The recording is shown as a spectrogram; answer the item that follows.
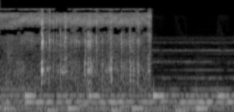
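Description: Background music over the hiss of an aerosol spray-paint can sprayed in short bursts; the hiss cuts off suddenly about a second and a half in, leaving only the music.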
